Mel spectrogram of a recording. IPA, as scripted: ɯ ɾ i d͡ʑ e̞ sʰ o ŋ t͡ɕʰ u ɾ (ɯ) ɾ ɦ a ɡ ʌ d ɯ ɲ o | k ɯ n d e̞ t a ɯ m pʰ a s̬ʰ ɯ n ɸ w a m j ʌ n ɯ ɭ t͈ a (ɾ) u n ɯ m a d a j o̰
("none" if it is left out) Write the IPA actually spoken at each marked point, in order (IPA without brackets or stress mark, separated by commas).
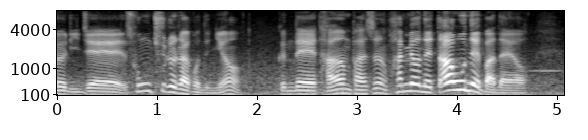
ɯ, none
